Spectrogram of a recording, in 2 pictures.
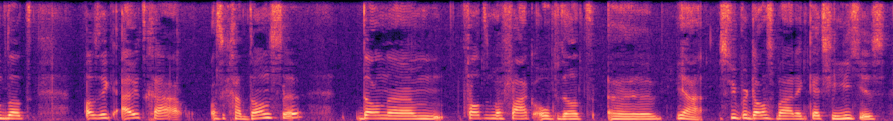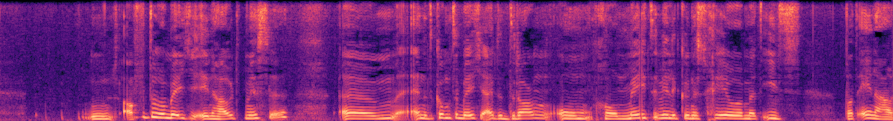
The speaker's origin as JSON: {"language": "Dutch", "country": "Netherlands", "said": "toen ik jong was, klasgenootjes zagen me ook niet als Nederlander. Terwijl ik ben wel een Nederlander. Dus op een bepaald moment ga je denken, ik ben half Surinaams."}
